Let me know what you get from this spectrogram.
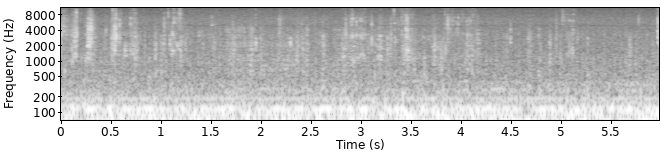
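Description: Faint chewing of chicken nuggets, with scattered small wet mouth clicks, over a steady low hum.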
